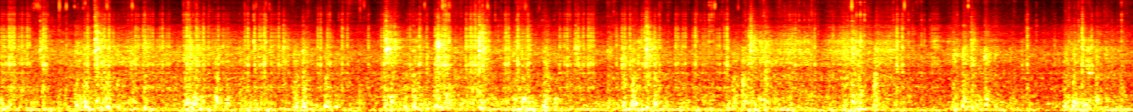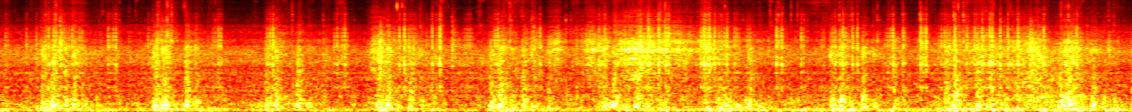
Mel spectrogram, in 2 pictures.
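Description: Diesel railcar heard from inside the passenger cabin while running at speed: a steady low rumble of engine and wheels on rail, broken by frequent short knocks and clicks from the track.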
